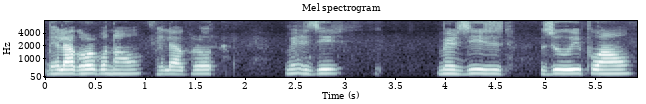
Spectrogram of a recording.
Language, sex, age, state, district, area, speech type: Assamese, female, 30-45, Assam, Biswanath, rural, spontaneous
